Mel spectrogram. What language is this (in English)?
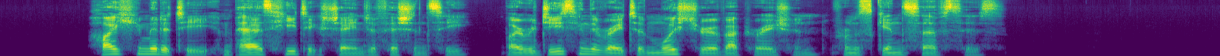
English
